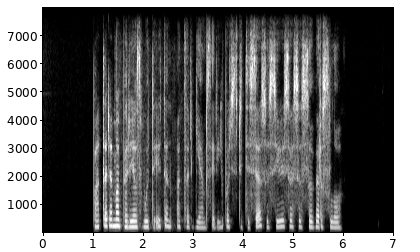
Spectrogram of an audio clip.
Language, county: Lithuanian, Vilnius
